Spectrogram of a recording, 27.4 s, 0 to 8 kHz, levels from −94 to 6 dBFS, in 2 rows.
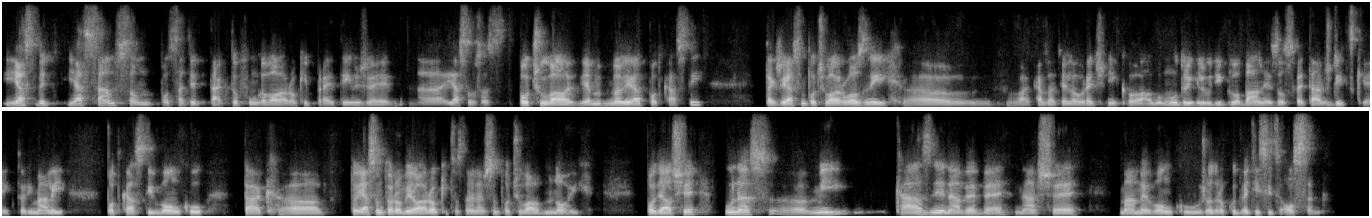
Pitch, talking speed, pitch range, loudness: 120 Hz, 145 wpm, 115-135 Hz, -20 LUFS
